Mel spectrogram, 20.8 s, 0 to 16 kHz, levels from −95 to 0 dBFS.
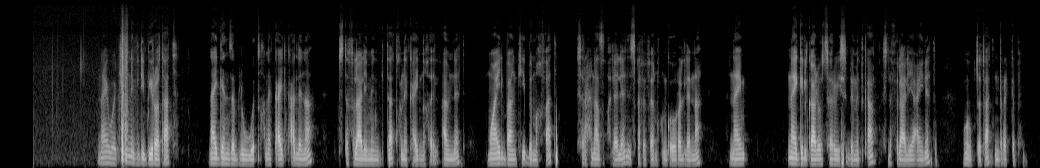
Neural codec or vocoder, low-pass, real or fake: none; 14.4 kHz; real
